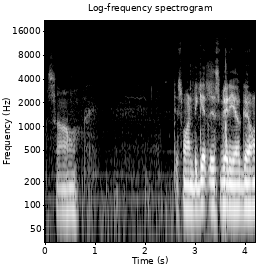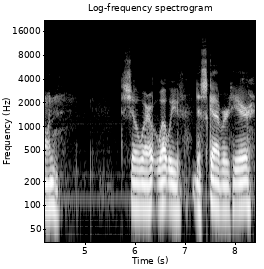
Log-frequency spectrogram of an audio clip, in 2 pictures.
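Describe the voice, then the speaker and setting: A middle-aged man with a low voice narrates a hands-on repair slowly and flatly, leaving long pauses as he thinks aloud in a casual, plain-spoken way. He's an amateur radio restorer, and music plays behind him from the vintage radio he's testing.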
